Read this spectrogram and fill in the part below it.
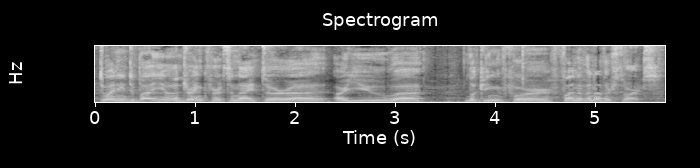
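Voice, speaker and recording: A man's voice: lowish voice, animated, normal speed, dark tone, close to an everyday voice. A man voicing a resigned male mercenary who hems and hesitates, with faint music behind.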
